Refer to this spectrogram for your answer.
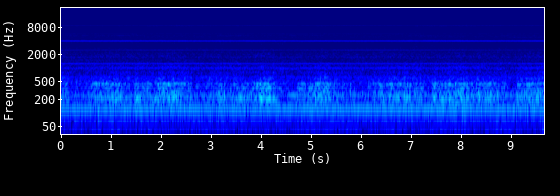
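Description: A steady low electrical hum with a faint high whine holds unchanged throughout; the fridge compressor is buzzing constantly, cause unknown.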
